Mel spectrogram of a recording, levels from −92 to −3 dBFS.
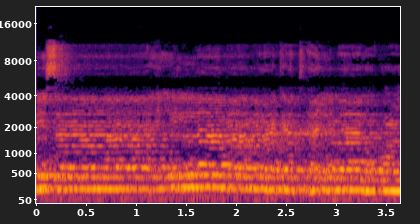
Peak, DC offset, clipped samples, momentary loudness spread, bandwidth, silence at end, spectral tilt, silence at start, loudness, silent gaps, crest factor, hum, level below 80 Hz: -12 dBFS; under 0.1%; under 0.1%; 3 LU; 12.5 kHz; 0 s; -5.5 dB/octave; 0 s; -25 LUFS; none; 12 dB; none; -52 dBFS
